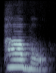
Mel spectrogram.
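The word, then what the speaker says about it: 바보: So when P comes in this sound comes in the first position, it is pronounced with a P sound. But when it comes in second position, pronounced with a B sound.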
